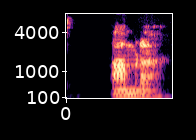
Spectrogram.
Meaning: hog plum (Spondias pinnata, syn. S. mangifera)
- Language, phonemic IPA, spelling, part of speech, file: Bengali, /amɽa/, আমড়া, noun, Bn-আমড়া.ogg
